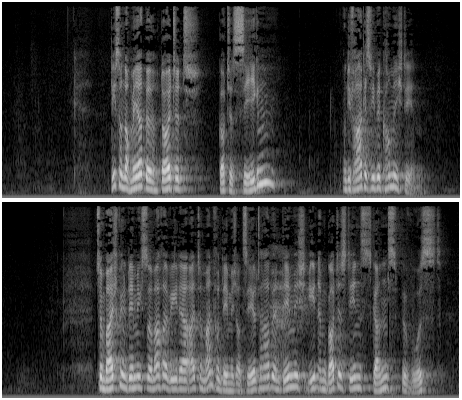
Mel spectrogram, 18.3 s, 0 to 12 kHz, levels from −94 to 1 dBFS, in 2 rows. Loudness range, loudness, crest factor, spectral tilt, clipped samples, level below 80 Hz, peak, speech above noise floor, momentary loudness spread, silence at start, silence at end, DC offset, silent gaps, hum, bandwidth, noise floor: 7 LU; -27 LUFS; 22 dB; -5 dB/octave; under 0.1%; -72 dBFS; -6 dBFS; 44 dB; 12 LU; 2.2 s; 0.4 s; 0.2%; none; none; 11.5 kHz; -70 dBFS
